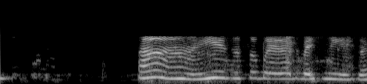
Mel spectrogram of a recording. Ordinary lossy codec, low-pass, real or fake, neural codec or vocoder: none; 3.6 kHz; real; none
